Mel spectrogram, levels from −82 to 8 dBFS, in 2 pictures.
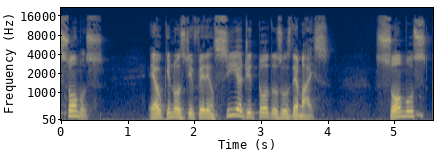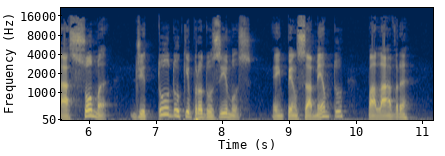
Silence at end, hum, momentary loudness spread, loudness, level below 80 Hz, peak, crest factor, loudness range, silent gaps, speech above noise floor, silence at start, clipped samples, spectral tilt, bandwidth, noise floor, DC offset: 0.35 s; none; 12 LU; -17 LUFS; -36 dBFS; 0 dBFS; 18 dB; 2 LU; none; 34 dB; 0 s; under 0.1%; -4 dB/octave; 16.5 kHz; -50 dBFS; under 0.1%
